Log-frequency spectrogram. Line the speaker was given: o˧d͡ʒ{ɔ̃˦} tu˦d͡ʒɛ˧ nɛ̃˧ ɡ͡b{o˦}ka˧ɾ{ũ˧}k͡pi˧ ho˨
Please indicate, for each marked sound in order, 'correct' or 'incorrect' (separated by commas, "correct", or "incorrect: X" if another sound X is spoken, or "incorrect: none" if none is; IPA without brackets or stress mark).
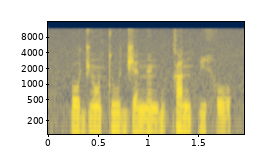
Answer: incorrect: ɔ̃˧, incorrect: u˦, correct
